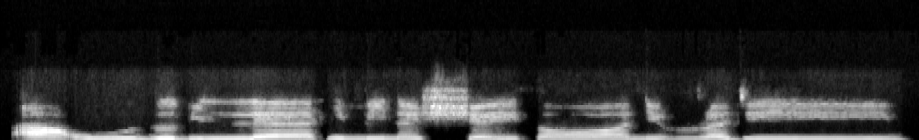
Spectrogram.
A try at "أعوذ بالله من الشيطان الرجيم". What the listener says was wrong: Good, but the rajim need to be heavier.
